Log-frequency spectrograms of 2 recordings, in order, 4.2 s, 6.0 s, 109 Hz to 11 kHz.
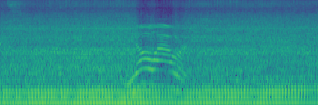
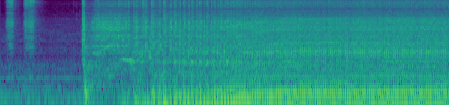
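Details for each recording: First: Wen 8750/7000 W generator after fixing a connection likely missed at the factory, running with a saw on the 110 V outlet, reading 243 V 60 Hz: steady governed hum, even beat about four per second, no hunting or surging. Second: Wen 8750/7000 W pallet-auction generator bought as not running, started with starting fluid on stale gas, carburetor likely gummed: fires first pull and climbs to a hard, fast, even drone that stays high; running too fast, cause unconfirmed.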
